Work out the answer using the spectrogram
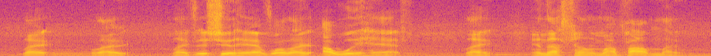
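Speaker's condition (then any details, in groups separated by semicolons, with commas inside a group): ALS; speech progressively lost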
